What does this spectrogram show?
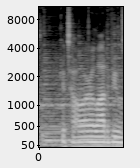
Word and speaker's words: Qatar: next one guys is cutter or Qatar however you want to pronounce that pretty sure it's Qatar a lot of people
